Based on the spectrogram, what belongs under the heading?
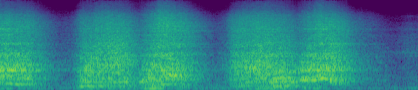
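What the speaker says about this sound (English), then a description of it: "If you're sawing too far away from the line" A handsaw cuts through wood while building a spice rack, four loud rasping strokes in a steady back-and-forth rhythm, close up and alone.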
